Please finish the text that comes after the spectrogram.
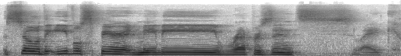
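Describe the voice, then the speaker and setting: A man's voice: medium pitch, expressive, takes it slowly, darkish tone. A man co-hosting a podcast, giving a casual, comedic movie recap in a rambling, jokey way with frequent chuckles. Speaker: podcast co-host reviewing films.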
